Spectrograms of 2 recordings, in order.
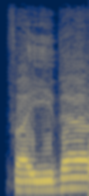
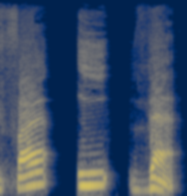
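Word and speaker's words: فَإِذَا: sini ada Hamzah kasrah ingat ini bukan Alif tapi Hamzah kasrh maka ketika dibaca tidak boleh diseret Faza faidza enggak boleh tapi Fa Iza faidza nah gitu ya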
